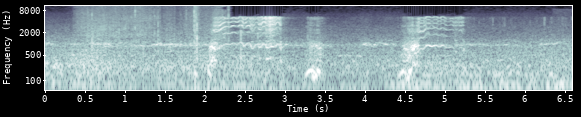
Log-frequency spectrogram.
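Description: A horse whinnying twice, a wavering call about two seconds in and another near five seconds, with a short low snort between them. Faint rustling runs under the first couple of seconds.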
